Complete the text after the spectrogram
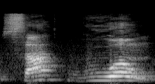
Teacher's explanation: São 3 sons de base vocálica pronunciados de uma vez só na sílaba. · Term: tritongo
